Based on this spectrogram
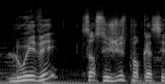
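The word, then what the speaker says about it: Loewe: s'écrit l o e W eh qui se prononce louée ça c'est juste pour casser les couilles des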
